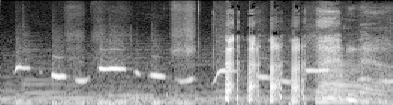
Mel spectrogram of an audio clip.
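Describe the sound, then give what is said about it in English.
A person whistles a slow, sultry melody of long, gliding notes for a few seconds, clear, then breaks off into bursts of laughter. “Man, you need to find another sexy song, man.”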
